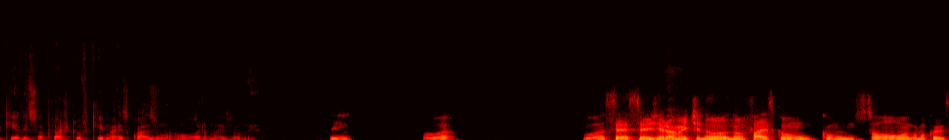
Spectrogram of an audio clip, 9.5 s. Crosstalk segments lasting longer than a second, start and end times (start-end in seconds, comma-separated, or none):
none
